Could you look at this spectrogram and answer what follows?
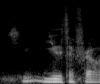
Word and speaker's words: Euthyphro: Euthyphro is how you pronounce that.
